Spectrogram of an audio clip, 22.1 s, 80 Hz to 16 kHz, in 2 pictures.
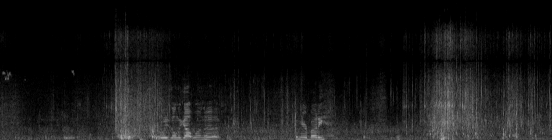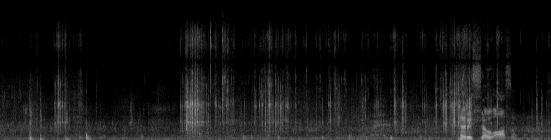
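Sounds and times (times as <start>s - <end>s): fish thrashing: 1.5s - 3.4s, 7.0s - 11.3s, 14.6s - 20.6s
fish splashing at the surface: 2.2s - 3.4s, 8.4s - 11.0s.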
